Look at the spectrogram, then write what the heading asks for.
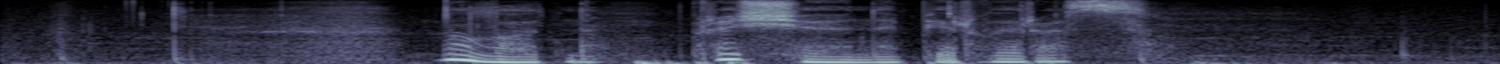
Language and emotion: Russian, sad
